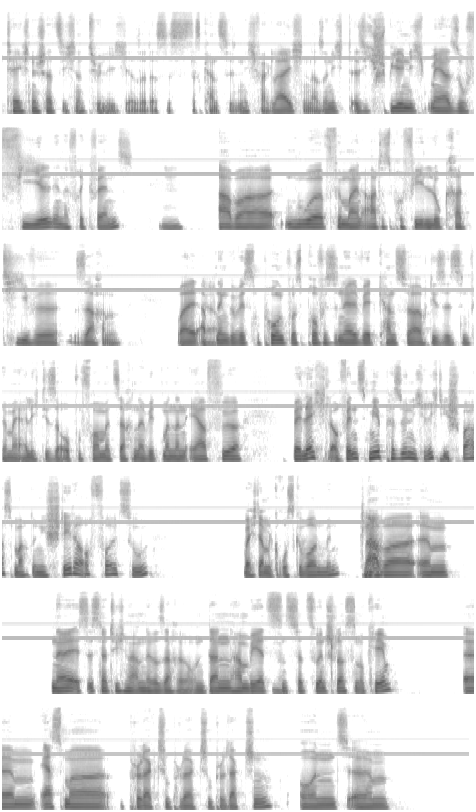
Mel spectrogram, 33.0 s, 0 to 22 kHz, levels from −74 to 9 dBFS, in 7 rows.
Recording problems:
high-pitched whine; noticeable; throughout; 3 kHz, 20 dB below the speech

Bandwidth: 14.5 kHz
